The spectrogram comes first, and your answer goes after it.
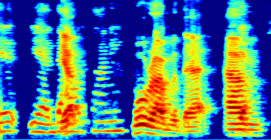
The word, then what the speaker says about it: Dandapani: Yeah, Dandapani.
